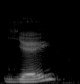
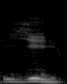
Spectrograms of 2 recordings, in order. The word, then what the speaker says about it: Ye: He said, just to follow up on last week's episode, one of Kanye's album is pronounced Ye and not Ye.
